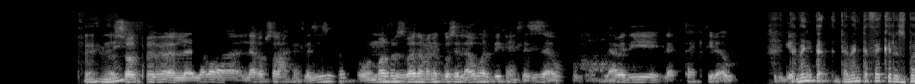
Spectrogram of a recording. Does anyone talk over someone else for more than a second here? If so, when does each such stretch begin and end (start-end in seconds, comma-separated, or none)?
none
